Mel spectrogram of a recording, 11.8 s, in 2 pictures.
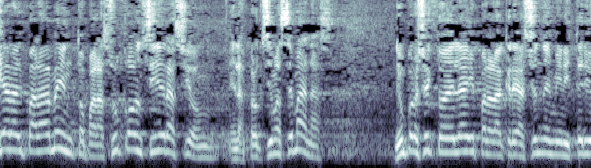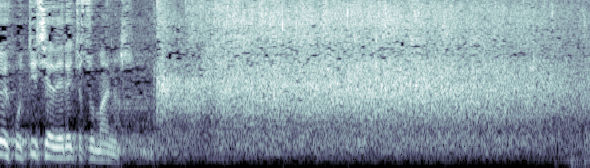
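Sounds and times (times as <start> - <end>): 
speech: 0.0 - 7.7
applause: 7.4 - 11.8.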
